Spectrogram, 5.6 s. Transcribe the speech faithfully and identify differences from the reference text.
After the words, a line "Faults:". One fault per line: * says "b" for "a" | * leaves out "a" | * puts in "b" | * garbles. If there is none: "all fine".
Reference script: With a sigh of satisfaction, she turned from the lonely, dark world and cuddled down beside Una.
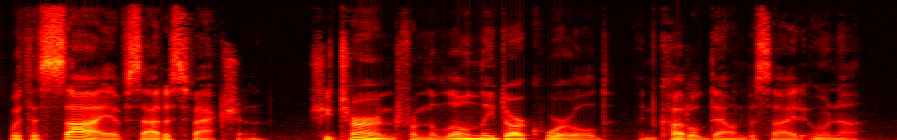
With a sigh of satisfaction, she turned from the lonely, dark world and cuddled down beside Una.
Faults:
all fine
